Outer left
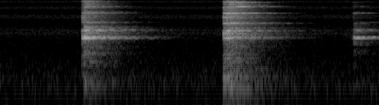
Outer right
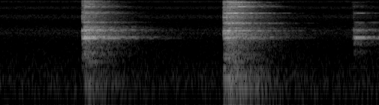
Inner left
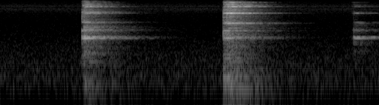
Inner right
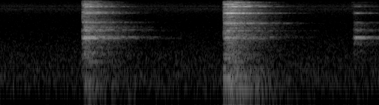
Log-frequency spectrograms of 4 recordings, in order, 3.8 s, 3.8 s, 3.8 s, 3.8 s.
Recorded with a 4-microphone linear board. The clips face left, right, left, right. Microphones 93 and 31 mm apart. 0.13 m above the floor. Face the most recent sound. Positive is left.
turn(degrees=45)  # may be behind; listen again after turning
